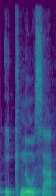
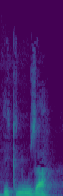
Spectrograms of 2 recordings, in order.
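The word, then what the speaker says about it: Ichnusa: com'è che si pronuncia? Quella sarda, non filtrata. – La I- Icnusa. Icnusa.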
